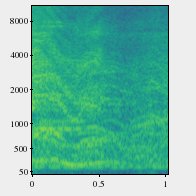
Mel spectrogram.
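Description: FPV racing quadcopter drones launching together at the start of a race, a dense, loud whine of many high-pitched motors and propellers that sweeps in pitch and eases slightly, with no speech.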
